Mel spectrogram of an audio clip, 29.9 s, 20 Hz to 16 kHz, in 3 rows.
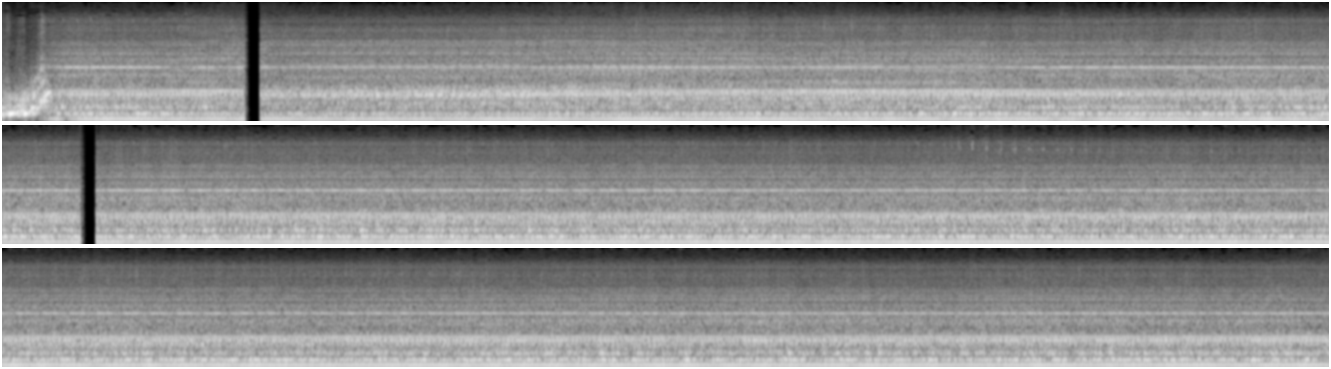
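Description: Small milling machine running steadily, its motor and spindle giving a constant hum with a steady whine, while a 1/8-inch end mill takes a 1/4-inch-deep cut through a model engineering casting. The sound cuts out for an instant twice.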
